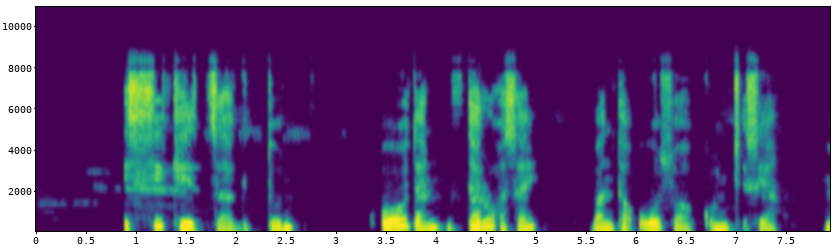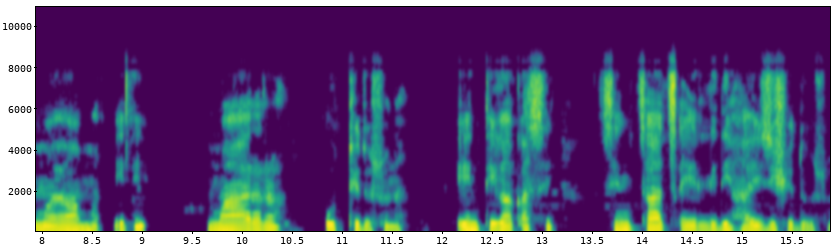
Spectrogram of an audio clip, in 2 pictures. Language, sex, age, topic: Gamo, female, 25-35, government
